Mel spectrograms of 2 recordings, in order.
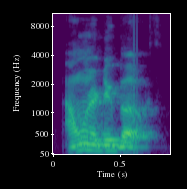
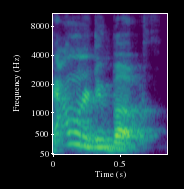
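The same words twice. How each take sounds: First: Said in the usual way. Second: High, loud eager cry. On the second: Retold or imitated. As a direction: blurt it out eagerly.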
